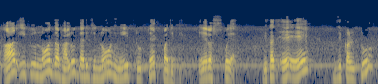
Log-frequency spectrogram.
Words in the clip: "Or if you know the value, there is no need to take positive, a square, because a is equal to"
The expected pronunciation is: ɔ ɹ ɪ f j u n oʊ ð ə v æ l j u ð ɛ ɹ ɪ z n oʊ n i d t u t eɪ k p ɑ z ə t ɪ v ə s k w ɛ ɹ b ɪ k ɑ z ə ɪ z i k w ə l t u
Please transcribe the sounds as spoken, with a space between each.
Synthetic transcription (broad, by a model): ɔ ɹ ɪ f j u n oʊ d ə b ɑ l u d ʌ ɹ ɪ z n oʊ n i d t u t eɪ k p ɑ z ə t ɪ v ə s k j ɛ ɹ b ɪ k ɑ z ə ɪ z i k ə l t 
